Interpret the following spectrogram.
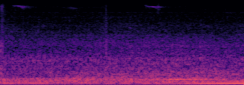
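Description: A steady low mechanical drone, growing slightly louder toward the end.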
